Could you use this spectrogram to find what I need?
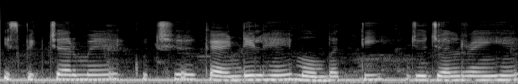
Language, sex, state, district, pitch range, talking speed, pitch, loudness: Hindi, female, Bihar, Patna, 200-220 Hz, 125 wpm, 210 Hz, -14 LUFS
